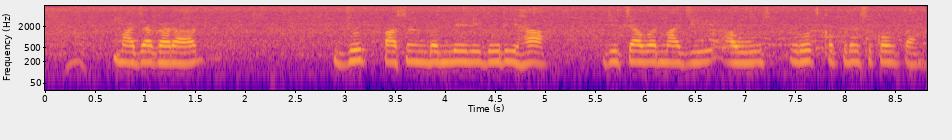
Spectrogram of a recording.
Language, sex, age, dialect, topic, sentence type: Marathi, male, 31-35, Southern Konkan, agriculture, statement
